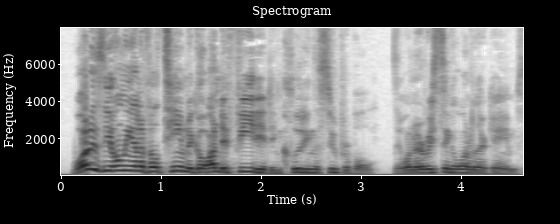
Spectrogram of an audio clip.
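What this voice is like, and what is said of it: Deep, nasal, congested voice. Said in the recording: “It's deep, but it's nasally. You can tell it's a cold because it's nasally deep. Like, that's what my voice is right now. Nasally deep.”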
